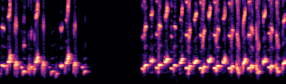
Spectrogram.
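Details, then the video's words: Yellow-vented bulbul in 'ngalas tajam' gacor style, for making birds answer: a quick chattering phrase, a short silence, then a longer, denser run of sharp bubbling notes. "KICAU SUARA trucukan gacor NGALAS TAJAM"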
